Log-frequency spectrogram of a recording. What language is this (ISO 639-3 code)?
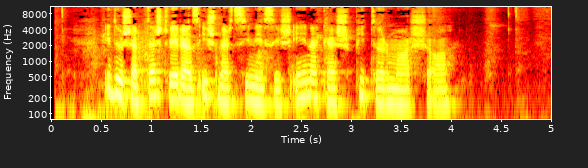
hun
